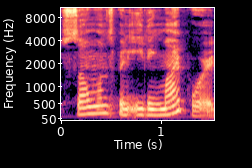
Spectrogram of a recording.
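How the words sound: It is exclaimed in a soft, low voice.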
